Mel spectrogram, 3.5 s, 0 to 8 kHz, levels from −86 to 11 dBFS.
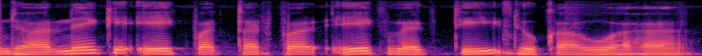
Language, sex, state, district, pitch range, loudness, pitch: Hindi, male, Jharkhand, Garhwa, 120-135 Hz, -15 LUFS, 125 Hz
